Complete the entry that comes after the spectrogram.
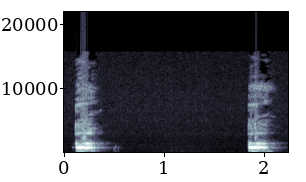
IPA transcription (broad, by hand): ʌ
